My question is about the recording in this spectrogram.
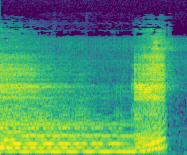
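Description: Distorted electric guitar music holding a sustained chord, which slides up in pitch near the end and cuts off abruptly.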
